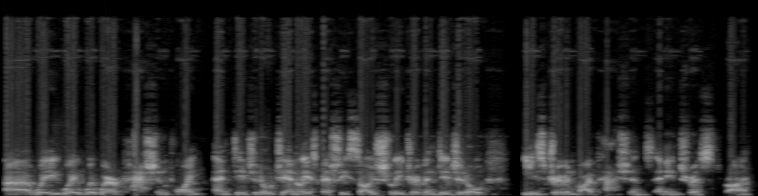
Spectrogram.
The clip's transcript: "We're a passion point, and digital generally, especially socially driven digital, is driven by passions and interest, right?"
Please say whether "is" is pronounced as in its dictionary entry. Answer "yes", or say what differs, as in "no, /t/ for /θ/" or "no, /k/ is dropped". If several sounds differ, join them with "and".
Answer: yes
